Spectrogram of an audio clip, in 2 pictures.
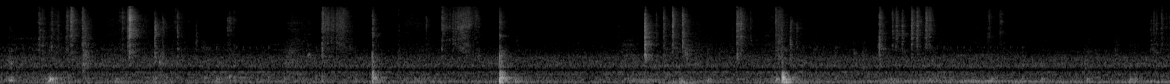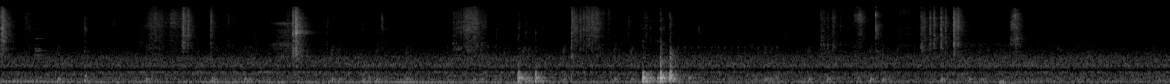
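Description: Paring knife cutting the cores out of green apple quarters held in the hand, with scattered small clicks and taps and a few louder knocks as the knife and apple pieces meet the plastic cutting board.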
